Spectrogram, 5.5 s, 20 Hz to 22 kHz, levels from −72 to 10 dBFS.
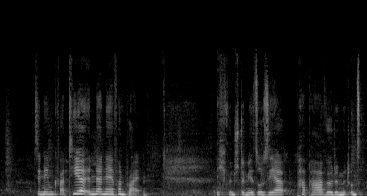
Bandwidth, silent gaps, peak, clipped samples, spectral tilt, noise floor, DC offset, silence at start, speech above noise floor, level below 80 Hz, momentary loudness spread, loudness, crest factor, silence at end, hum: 16.5 kHz; none; -4 dBFS; under 0.1%; -3.5 dB/octave; -47 dBFS; under 0.1%; 0.1 s; 25 dB; -52 dBFS; 19 LU; -22 LUFS; 18 dB; 0.1 s; none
